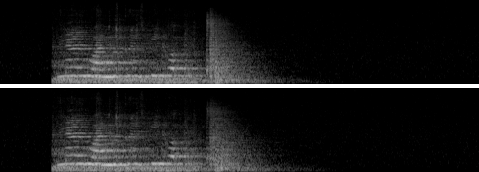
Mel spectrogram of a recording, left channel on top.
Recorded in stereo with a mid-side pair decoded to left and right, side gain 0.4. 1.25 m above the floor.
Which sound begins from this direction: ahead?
A child speaking, at 0.5 s.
